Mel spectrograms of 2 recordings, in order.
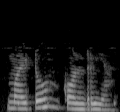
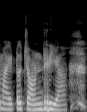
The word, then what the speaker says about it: mitochondria: ध्यान से देखना बच्चों, ये माइटोकॉन्ड्रिया है, सीएच को हम च जैसे प्रोनाउंस नहीं करेंगे। कई बच्चे से बोलते हैं माइटोचॉन्ड्रिया, तो वो गलत होगा, ये माइटोकॉन्ड्रिया जैसे ही हम प्रोनाउंस करेंगे, ठीक है।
